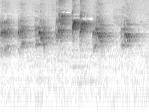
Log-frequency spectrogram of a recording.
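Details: Red-whiskered bulbul giving a short run of separate, slurred, warbling notes, some rising and some falling, spaced roughly every third of a second.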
